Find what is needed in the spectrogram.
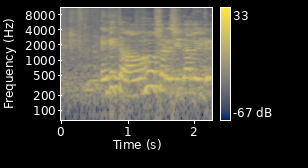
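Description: A man's voice, loud through a microphone, starting about half a second in with a wavering, bending sound and then holding one long sung note.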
